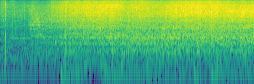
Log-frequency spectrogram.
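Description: Chicken stock poured into tomato paste in a hot pan, the steady sizzle swelling as the liquid hits and continuing loud and close, with a few soft stirring scrapes.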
